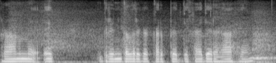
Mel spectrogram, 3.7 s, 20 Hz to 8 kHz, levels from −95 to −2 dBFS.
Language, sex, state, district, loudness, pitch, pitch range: Hindi, male, Arunachal Pradesh, Papum Pare, -19 LUFS, 115 Hz, 110-115 Hz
